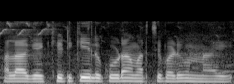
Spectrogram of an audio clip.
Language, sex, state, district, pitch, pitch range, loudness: Telugu, male, Andhra Pradesh, Sri Satya Sai, 145 Hz, 135-150 Hz, -15 LUFS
